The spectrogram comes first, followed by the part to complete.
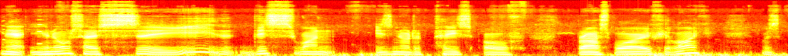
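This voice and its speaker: Over light background noise, a man talks at a fairly low pitch with ordinary pitch variation and a dark, mellow tone, in a dry sound with no echo. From Australia. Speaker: metal detecting vlogger. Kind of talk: casual outdoor commentary. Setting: outdoors in the bush. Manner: casual, chatty. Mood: enthusiastic. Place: open country.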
